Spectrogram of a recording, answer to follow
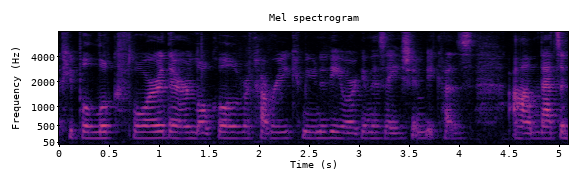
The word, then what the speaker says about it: Recovree: So Recovery is a great app that's... and it's spelled RECOVREE. Correct. Recovery. Yes. Without an E in there.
